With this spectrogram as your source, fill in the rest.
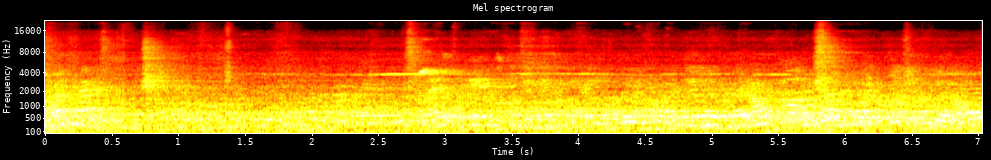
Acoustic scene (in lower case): subway station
